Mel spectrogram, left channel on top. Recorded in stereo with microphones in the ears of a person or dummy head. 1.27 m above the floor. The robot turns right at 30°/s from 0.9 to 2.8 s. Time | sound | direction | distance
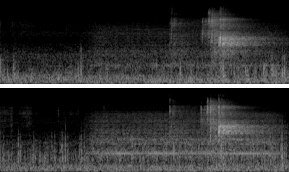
1.7 | a pop | 45° right (ahead or behind) | 6 m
